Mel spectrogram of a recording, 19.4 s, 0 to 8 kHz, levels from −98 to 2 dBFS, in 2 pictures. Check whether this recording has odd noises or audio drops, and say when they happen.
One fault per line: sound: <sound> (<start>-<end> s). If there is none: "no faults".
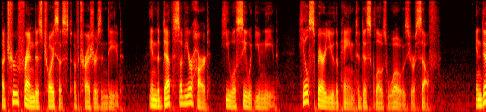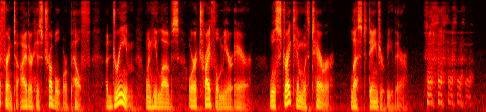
sound: laugh (18.2-19.2 s)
